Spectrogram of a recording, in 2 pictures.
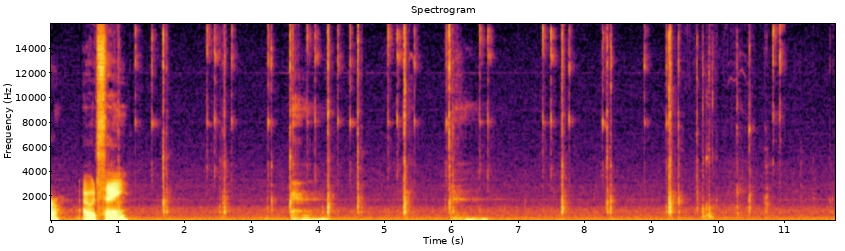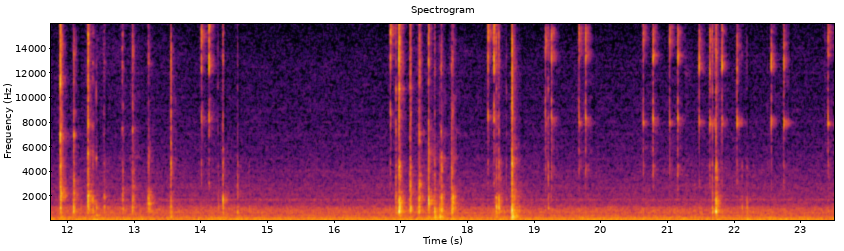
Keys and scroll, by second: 10.3 ctrl+e, 11.9 ctrl+z, 12.8 ctrl+e, 17.6 ctrl+Tab.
